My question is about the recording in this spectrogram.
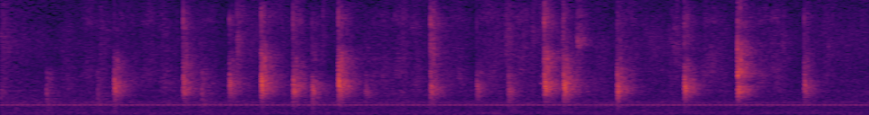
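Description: Stick of chalk tapping and clicking against a blackboard while writing, a string of irregular sharp ticks, over a faint steady high tone.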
